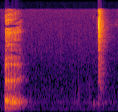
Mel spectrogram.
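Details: Adult male's single loud, low, rumbling belch lasting about a third of a second, then a brief breathy sound, an apparently unplanned burp during a spoken self-introduction for a commercial audition, followed by embarrassment; burping.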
